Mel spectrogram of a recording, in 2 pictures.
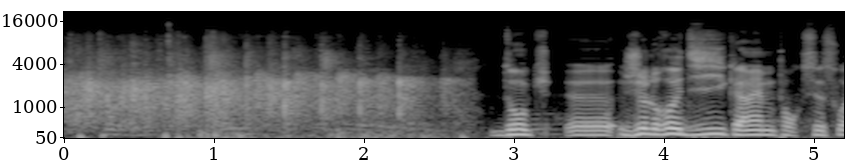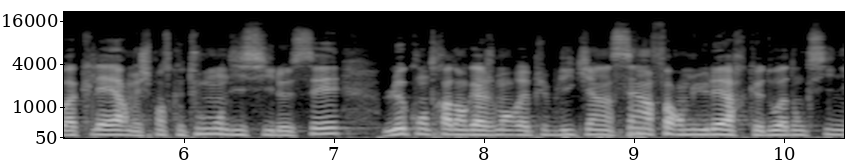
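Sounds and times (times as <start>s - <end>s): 
audience applause at a public gathering: 0.0s - 2.6s
speech: 2.9s - 10.3s.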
